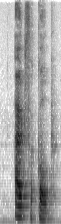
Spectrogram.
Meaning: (noun) sale (a period of reduced prices); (verb) first-person singular dependent-clause present indicative of uitverkopen
- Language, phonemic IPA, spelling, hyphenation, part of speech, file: Dutch, /ˈœy̯t.fər.ˌkoː.p/, uitverkoop, uit‧ver‧koop, noun / verb, Nl-uitverkoop.ogg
